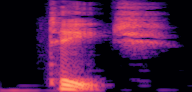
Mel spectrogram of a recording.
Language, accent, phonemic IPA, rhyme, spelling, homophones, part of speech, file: English, Australia, /ˈtiːt͡ʃ/, -iːtʃ, Teach, teach, proper noun, En-au-Teach.ogg
- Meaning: 1. Nickname for a teacher 2. A surname. Most commonly associated with the pirate Blackbeard, who gave his real name as Edward Teach, Thatch, or Tack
